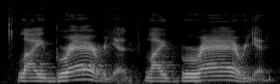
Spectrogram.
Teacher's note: librarian has the second syllable stress librarian librarian the syllabus the stress goes on the syllable raa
